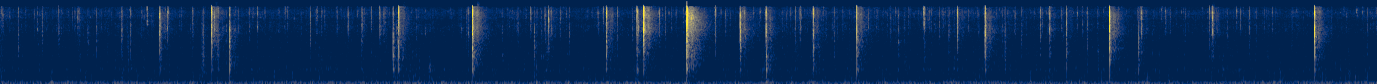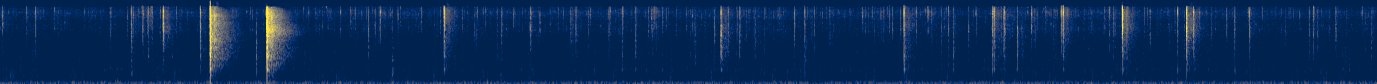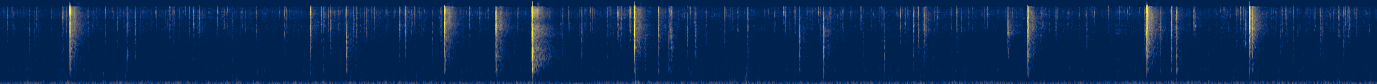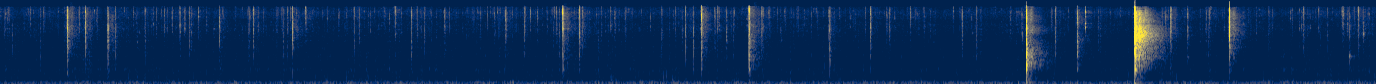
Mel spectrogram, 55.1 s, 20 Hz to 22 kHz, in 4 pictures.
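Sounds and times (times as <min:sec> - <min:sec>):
wood fire crackling: 0:00.0 - 0:55.0.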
